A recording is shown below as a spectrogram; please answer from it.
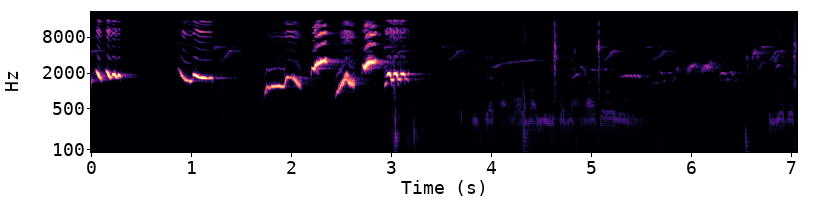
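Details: White-rumped shama at Kota Aur, Sik, singing in long marathon bouts, a bird with a short tail: loud whistled and slurred phrases rising and falling, some sharp chips, followed by a man talking quietly.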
